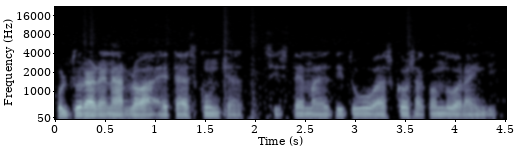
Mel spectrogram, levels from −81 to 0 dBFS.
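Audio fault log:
Throughout: overdone noise removal. The noise reduction was pushed far too hard on a noisy speech recording, so any frequency band sitting near the tool's idea of the noise floor gets pulled way down or cut entirely. Trouble is, the quieter parts of the voice live down there too, so they get stripped along with the noise. That's why the gaps sound almost dead apart from little twinkly specks.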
